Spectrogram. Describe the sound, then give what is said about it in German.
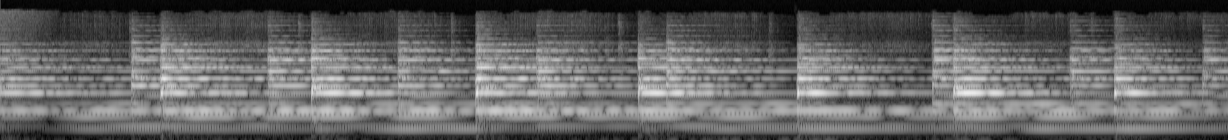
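A peal of bells in the yard of a bell foundry in Gescher, Germany, set ringing during a guided tour, rings steadily, strikes overlapping in a quick repeating rhythm with a sustained low hum beneath, loud, no voices. “Bei Führungen bringt er erst einmal das Geläut auf dem Werkshof in Schwung.”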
